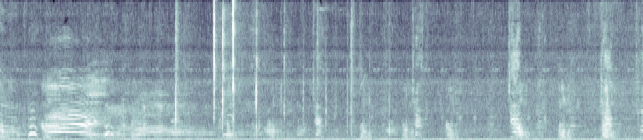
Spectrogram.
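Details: Pomeranian at agility training: a long wavering whine opens, sliding down, then sharp yipping barks follow at irregular intervals while a person speaks nearby over a constant low background hum.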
